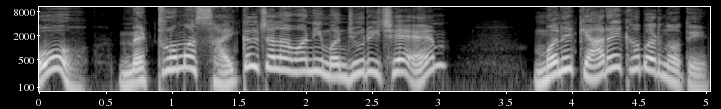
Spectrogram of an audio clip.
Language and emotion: Gujarati, surprised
